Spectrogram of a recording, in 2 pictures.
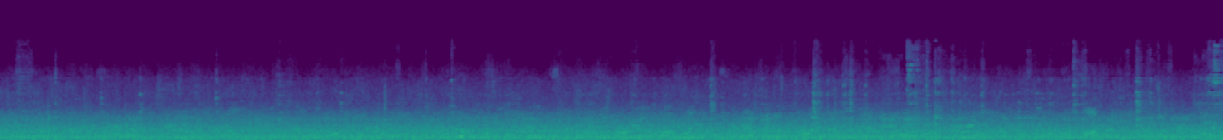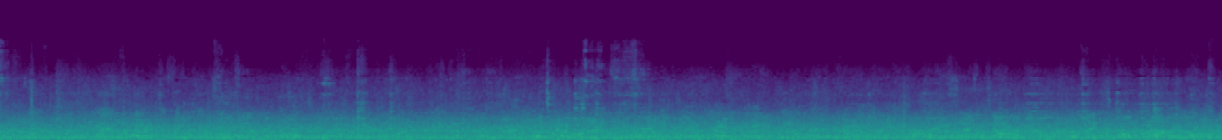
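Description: A large crowd chatters and murmurs steadily in a big echoing hall.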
